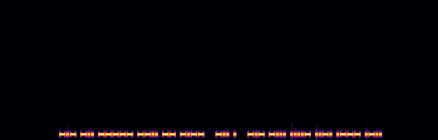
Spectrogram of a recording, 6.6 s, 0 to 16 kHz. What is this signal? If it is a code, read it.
Morse code, heard as a keyed tone, about 41 wpm, 700 Hz. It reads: KD0ZMY DE KB4FJL
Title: USA Callsign DE Callsign - 6 Characters - 45wpm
